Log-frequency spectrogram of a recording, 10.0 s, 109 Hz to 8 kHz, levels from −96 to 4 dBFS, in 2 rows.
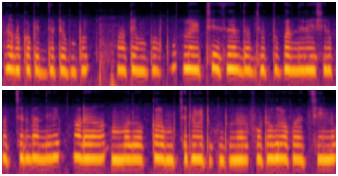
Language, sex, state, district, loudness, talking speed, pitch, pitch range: Telugu, female, Telangana, Karimnagar, -20 LUFS, 130 wpm, 250 Hz, 245-260 Hz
